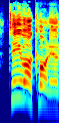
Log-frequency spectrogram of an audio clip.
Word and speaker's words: Jadeveon Clowney: So they told me to say it like this, like Tavon Austin and Coney Island hot dog.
